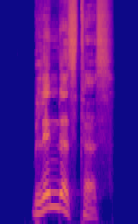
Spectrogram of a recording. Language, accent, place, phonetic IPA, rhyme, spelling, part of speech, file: German, Germany, Berlin, [ˈblɪndəstəs], -ɪndəstəs, blindestes, adjective, De-blindestes.ogg
- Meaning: strong/mixed nominative/accusative neuter singular superlative degree of blind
